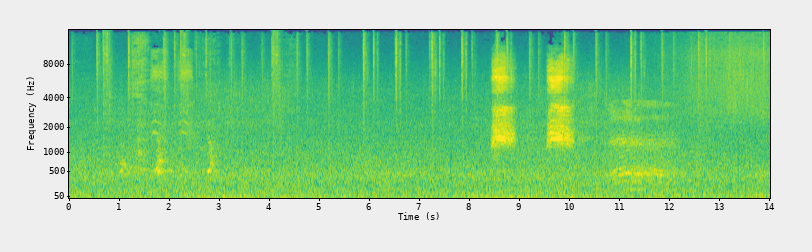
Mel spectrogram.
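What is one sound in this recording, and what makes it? Wind blows steadily through forest trees outdoors.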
